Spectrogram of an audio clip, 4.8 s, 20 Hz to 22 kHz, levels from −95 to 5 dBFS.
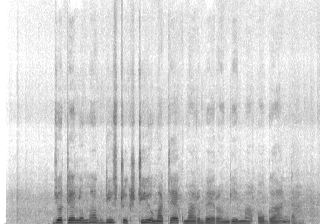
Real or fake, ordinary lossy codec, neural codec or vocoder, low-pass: fake; none; vocoder, 44.1 kHz, 128 mel bands, Pupu-Vocoder; none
